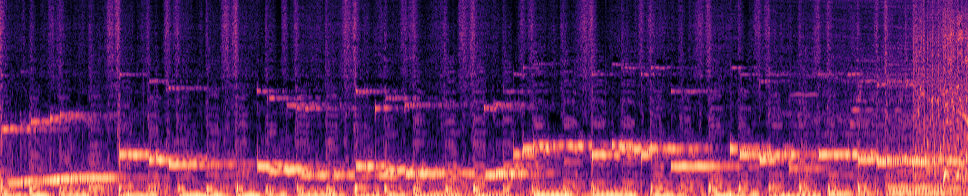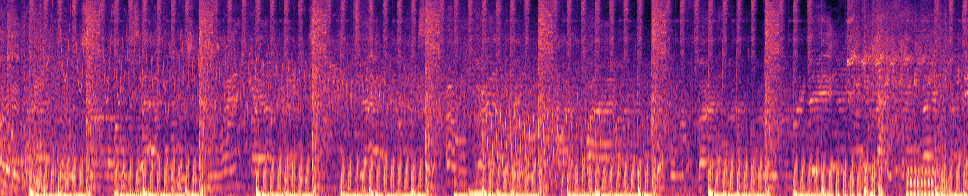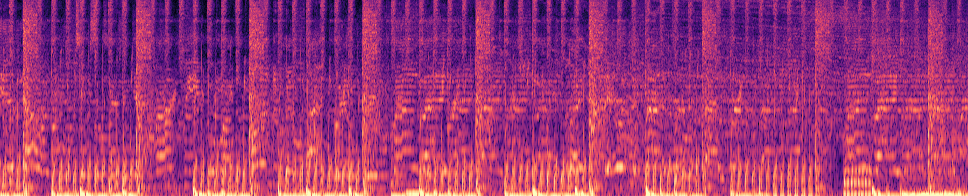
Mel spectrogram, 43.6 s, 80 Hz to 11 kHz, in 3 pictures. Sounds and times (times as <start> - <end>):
Dubstep: 0.0 - 43.5.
